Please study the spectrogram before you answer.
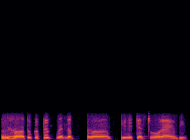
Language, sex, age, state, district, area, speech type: Urdu, female, 18-30, Uttar Pradesh, Mau, urban, conversation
